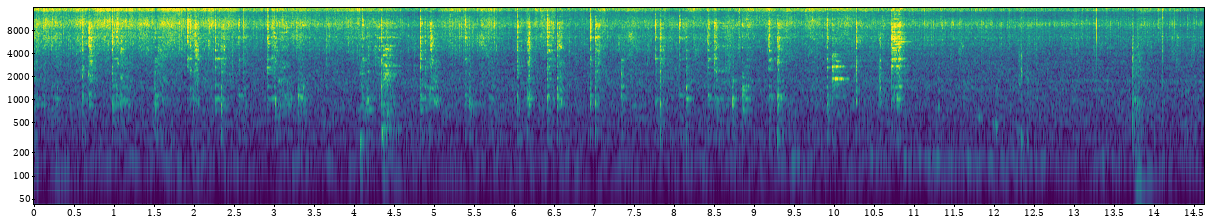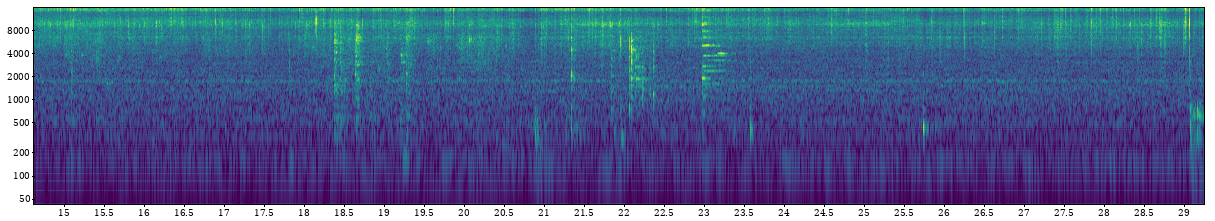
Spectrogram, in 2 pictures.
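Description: Peanuts, curry leaves and chillies frying in a little oil in a metal kadhai, sizzling steadily, while a steel spatula stirs and scrapes them against the pan with frequent clicks, busiest in the first half. There is one louder knock of the spatula about 14 seconds in, and a steady low hum underneath.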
